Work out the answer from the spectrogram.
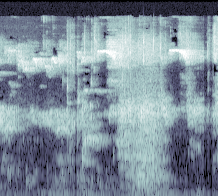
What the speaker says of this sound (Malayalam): അപ്പം നമ്മൾ ഇത്തുകൂടെ വെള്ളം ഒഴിച്ച്,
